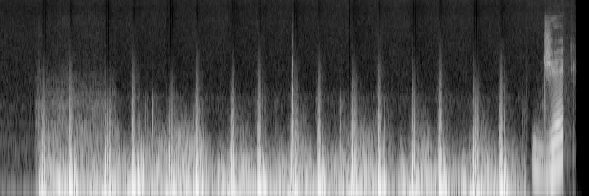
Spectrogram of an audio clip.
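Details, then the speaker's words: Fast, regular lub-dub heart sounds with a soft murmur filling the gap between the first and second sounds; systolic ejection murmur, presented in a congenital heart defects lecture. "again just focus on the focus on the space between the lub and the dub and that's where you're hearing that little murmur"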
